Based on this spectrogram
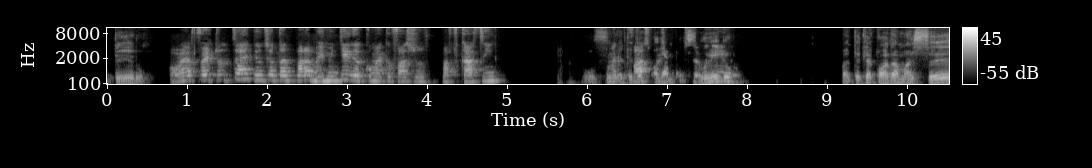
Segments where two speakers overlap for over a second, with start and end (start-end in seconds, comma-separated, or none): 6.2-7.9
